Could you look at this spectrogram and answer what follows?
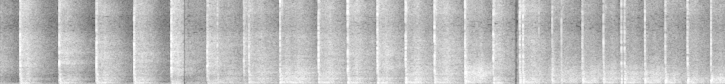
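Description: Wooden rolling pin repeatedly bashing Nice biscuits inside a plastic bag on a benchtop, crushing them into fine crumbs. The blows come about two or three a second at first, then faster.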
